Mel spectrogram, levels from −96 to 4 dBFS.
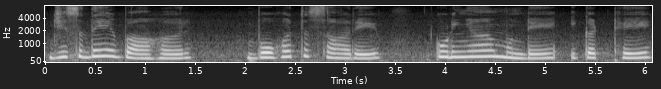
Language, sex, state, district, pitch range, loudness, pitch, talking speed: Punjabi, female, Punjab, Kapurthala, 230-290 Hz, -15 LUFS, 250 Hz, 80 wpm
